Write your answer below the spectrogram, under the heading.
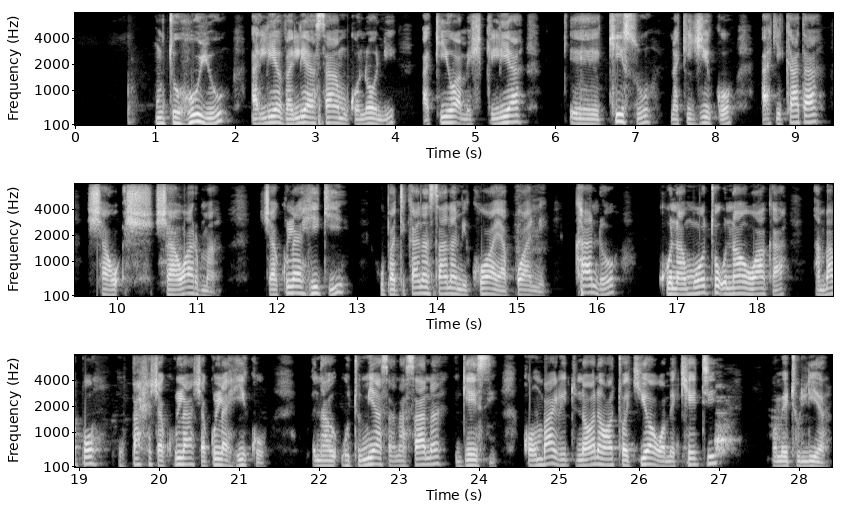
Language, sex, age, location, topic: Swahili, male, 25-35, Mombasa, agriculture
